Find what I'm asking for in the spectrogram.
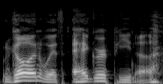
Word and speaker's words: Agrippina: I believe we decided it is Agrippina. – Agrippina. – We literally the first time, both of us looked up how to pronounce this name and got four different pronunciations. So we're going with the one that we heard the most.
